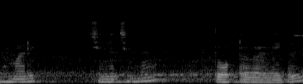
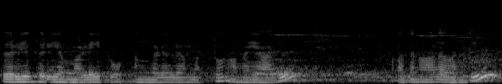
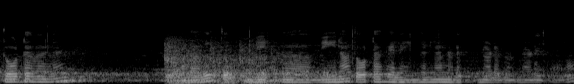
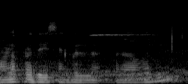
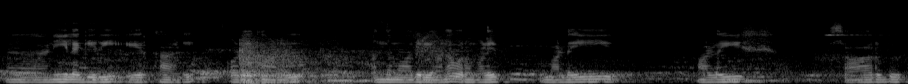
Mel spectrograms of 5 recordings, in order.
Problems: low volume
